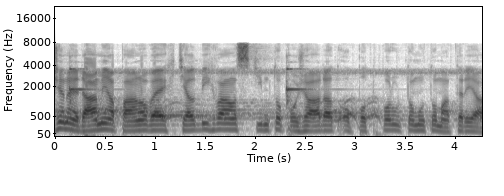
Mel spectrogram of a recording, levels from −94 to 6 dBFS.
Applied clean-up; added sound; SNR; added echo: none; Piano + Bark / Cricket; 12 dB; none.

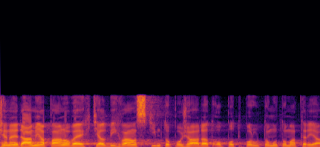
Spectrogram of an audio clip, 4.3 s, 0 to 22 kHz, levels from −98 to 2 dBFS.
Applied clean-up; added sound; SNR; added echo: none; none; none; none.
